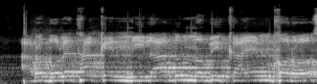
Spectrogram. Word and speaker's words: মিলাদুন্নবী: করা হবে তখন হবে মিলাদুন্নবী আলিফ লাম লেখায় আসবে পড়ায় আসবে না সিরাতুন্নবী যেমন বাংলাতেও দুই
